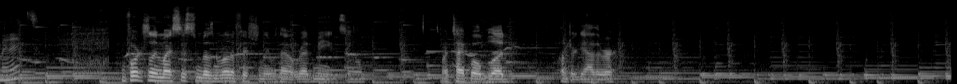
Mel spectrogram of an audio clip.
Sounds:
speech
music

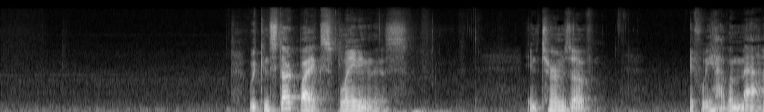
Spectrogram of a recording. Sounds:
speech

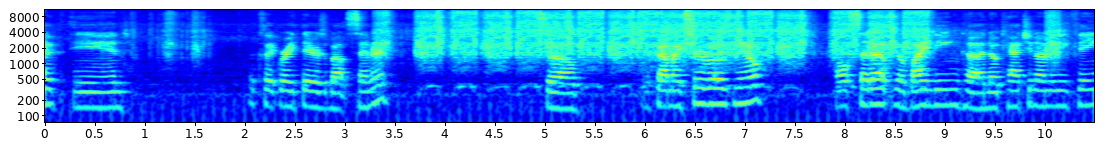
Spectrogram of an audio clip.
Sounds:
inside a small room
speech

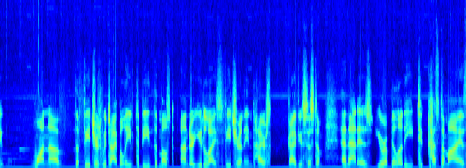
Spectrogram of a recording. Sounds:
speech

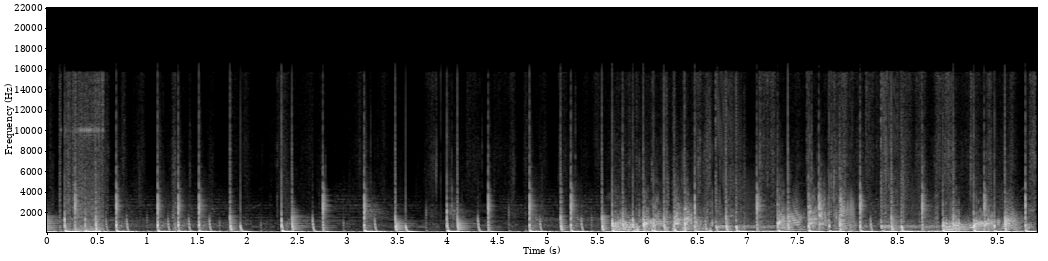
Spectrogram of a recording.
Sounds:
music
outside, rural or natural

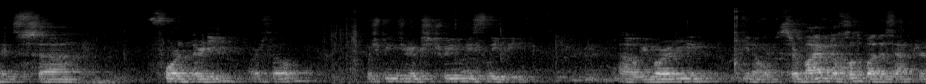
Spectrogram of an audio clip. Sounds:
crackle
speech

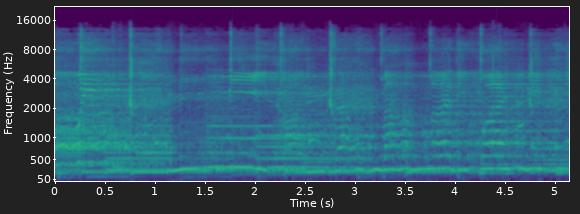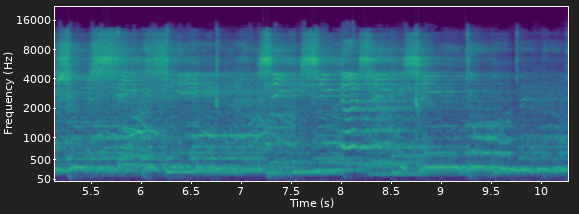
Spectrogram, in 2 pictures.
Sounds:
music

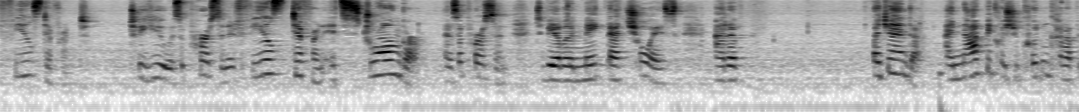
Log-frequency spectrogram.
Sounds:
speech

